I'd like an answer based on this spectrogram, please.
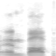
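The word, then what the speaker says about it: Mbappé: I say it as if I'm pronouncing the M. So Mbappe.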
